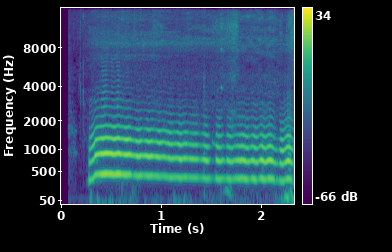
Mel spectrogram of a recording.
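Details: Pet Jack Russell Terrier trying to talk, giving one sustained tonal howl-like vocalisation about two seconds long, steady in pitch with a rich stack of harmonics and a slight waver near the end.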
